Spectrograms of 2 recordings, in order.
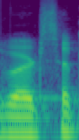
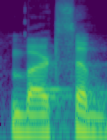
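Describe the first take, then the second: First: The word begins with a W sound. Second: The word begins with a B sound. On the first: "नहीं" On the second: "डब्लू को बी पढ़ते हैं"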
